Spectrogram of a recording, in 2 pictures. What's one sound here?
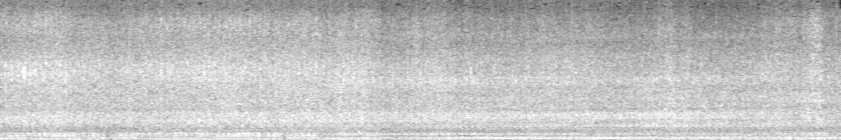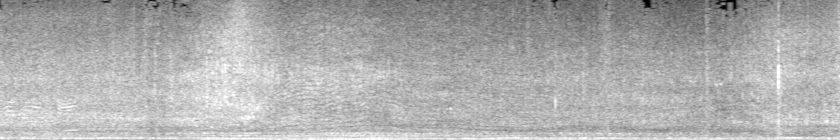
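Tractor engines rumble and roar loudly outdoors.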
